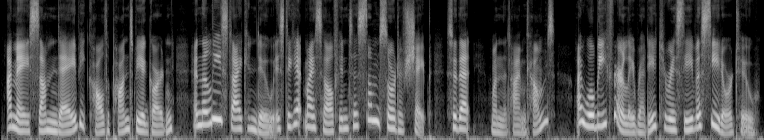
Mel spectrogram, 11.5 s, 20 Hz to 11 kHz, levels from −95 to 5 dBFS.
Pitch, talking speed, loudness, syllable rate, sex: 205 Hz, 225 wpm, -20 LUFS, 5.3 syllables/s, female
